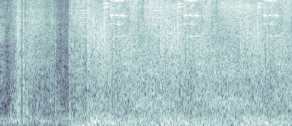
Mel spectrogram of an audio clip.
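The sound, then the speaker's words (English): Gunshots from weapons: a loud, deep boom gives way to a sustained, dense roar of firing that stays loud to the end. “The first two shots missed all of them by a meter.”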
